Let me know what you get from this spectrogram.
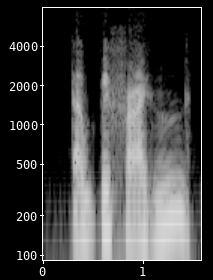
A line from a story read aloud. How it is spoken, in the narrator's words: the man said in a slurred voice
